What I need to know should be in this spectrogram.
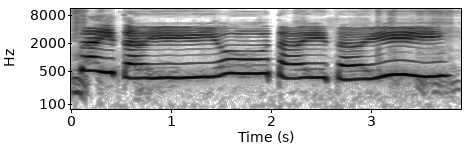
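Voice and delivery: very slow, high singsong calling of the name; playful high stretched call to the little one; drawn-out high call. Acted. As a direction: sing the name up high and slow to tease the baby.

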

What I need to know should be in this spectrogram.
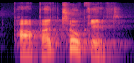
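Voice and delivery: usual speaking voice

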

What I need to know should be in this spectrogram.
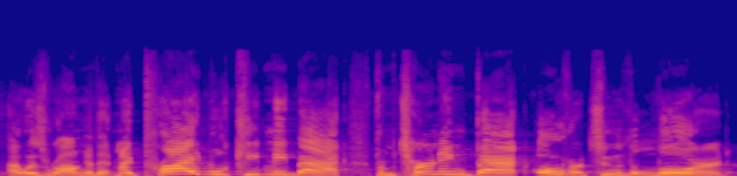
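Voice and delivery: loud, high, fast stubborn protest; voicing the Israelites. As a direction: play the proud people refusing God. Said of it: "from their saying".

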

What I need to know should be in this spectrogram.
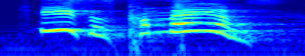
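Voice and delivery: high, loud, slow declaration; forceful preacher's shout on "commands"; commanding. Shown as a demonstration. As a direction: thunder "commands" as an order. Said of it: "you see the difference".

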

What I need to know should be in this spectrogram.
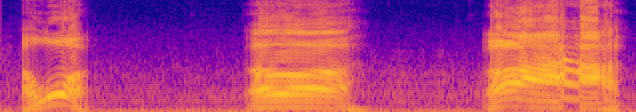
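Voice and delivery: shouting hello. Real, not acted. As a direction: shout to be heard. Shouting into the mic.

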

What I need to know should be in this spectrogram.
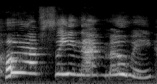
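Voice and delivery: high squeal of delight; excited. Pretend. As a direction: gush like a giddy fan. Mocking excited viewer.

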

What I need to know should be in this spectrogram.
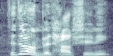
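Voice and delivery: ordinary talk

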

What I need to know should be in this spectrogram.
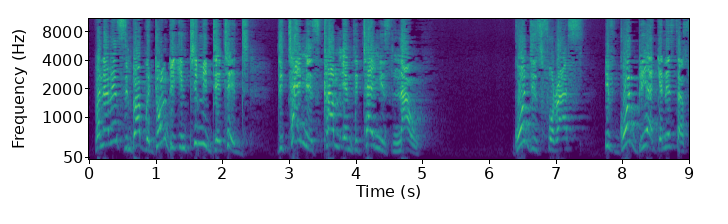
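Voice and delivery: slow, low sermon voice; preaching. Acted. Rallying Zimbabweans, slow, low preaching. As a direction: preach it slowly to the nation.

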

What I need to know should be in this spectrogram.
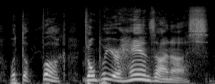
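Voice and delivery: high-pitched indignant retort; mad protest. Retold or imitated. Two students to the teacher who separated them, mad protest. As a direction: imitate angry kids objecting to being shoved. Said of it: "they got so mad".

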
